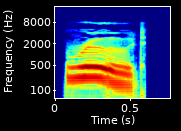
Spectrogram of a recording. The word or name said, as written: rued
